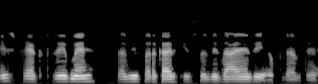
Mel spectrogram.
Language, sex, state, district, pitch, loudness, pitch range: Hindi, male, Chhattisgarh, Kabirdham, 125 Hz, -19 LUFS, 120-135 Hz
